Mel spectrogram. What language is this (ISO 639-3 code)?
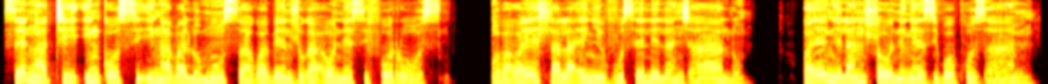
nde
